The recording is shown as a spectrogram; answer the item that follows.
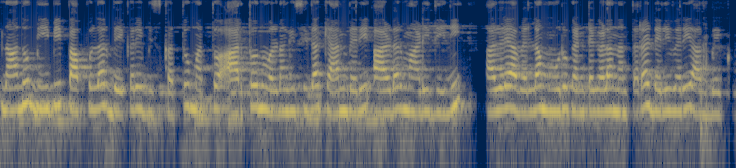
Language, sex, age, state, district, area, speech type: Kannada, female, 18-30, Karnataka, Chitradurga, rural, read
